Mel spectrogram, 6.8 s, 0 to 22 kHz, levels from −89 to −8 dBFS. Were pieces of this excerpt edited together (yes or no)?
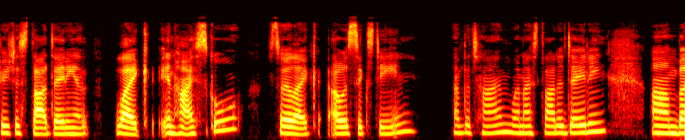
no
